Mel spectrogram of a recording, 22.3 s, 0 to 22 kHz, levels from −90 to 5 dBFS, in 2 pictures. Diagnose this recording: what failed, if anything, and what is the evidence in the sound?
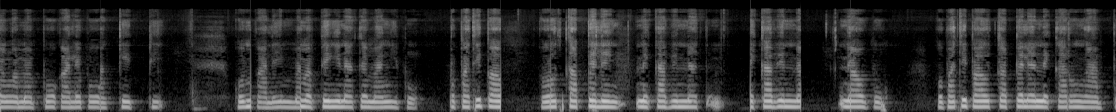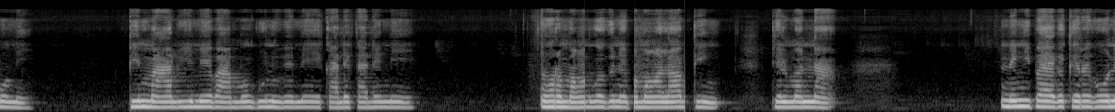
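Codec stage. Throughout the 22 s of speech the sound is rough and grainy, with noise filling the gaps between harmonics and a thin, synthetic-sounding top band. The damage is heavy. The likely cause is low-delay AAC compression (AAC-ELD). Its short frames resolve pitch harmonics poorly, and at the starved bitrate this degree of grain points to, around 24 kbps, the encoder cannot spend enough bits to keep the spectrum between harmonics clean.

Buffer or storage stage. There are four jumbled moments where chunks play out of order. The first runs from 1.0 to 3.0 s, right after "aman po kale po". Here a 500 ms chunk lands three chunks late. Single-chunk swaps follow at 4.5 to 5.5 s, just before "tan pelen", at 7.5 to 8.5 s, and at 17.0 to 18.0 s, after "oro mono". No audio is lost. A late-written block simply displaces its neighbours, creating three discontinuities each time.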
